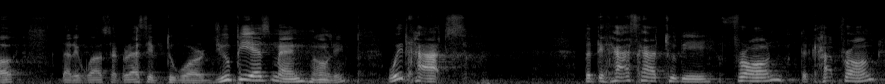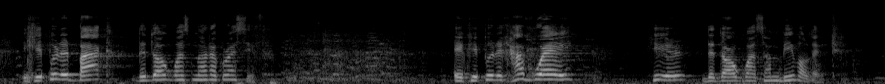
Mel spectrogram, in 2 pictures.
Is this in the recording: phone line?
no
